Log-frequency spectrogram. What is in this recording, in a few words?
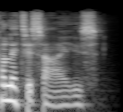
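"politicize", British English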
